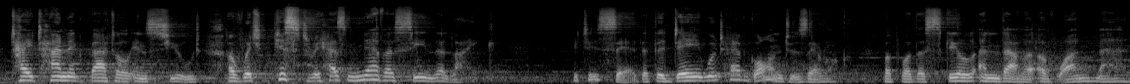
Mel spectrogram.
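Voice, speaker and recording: An actor playing a grave chronicler of an old fantasy kingdom, narrating a game's storybook history in a solemn, theatrical way. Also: male voice, mid-range voice, darkish tone, natural voice. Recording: long hall reverb, music underneath. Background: music.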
